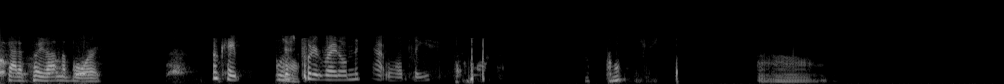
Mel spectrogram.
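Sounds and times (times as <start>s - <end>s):
speech: 0.1s - 1.1s, 2.1s - 4.8s, 6.1s - 6.4s
several dogs barking after being put to bed: 1.7s - 2.0s.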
